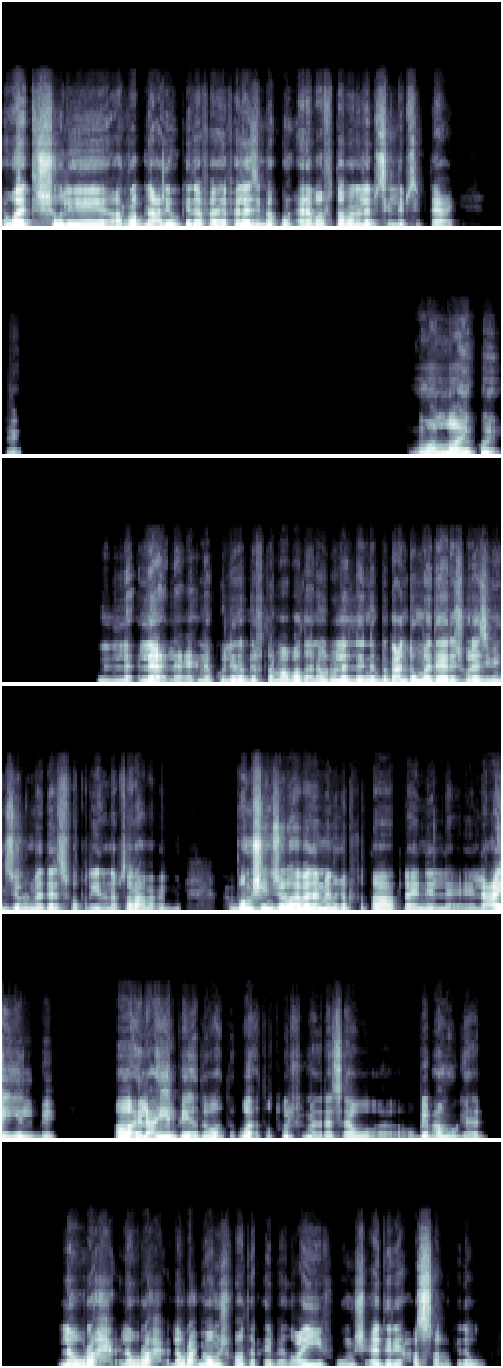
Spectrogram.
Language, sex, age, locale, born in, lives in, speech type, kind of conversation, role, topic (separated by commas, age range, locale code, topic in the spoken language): Arabic, male, 50-54, ar-EG, Egypt, Egypt, conversation, podcast, guest, إزاي بيبقى روتين الصبح عندكم في البيت؟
